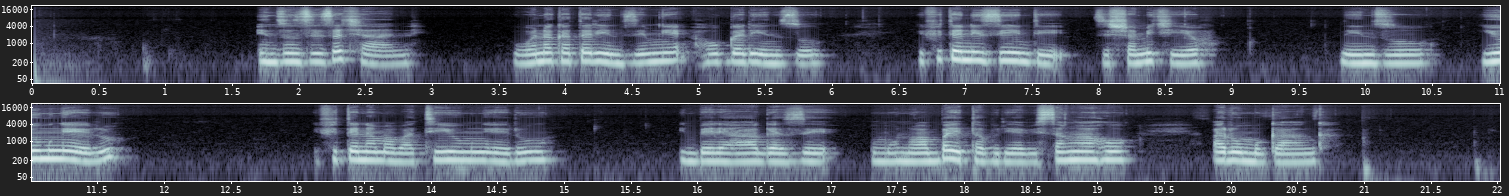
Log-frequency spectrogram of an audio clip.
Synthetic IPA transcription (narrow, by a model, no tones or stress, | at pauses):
inzunziːzacaːne̞ | uβo̞nakataɾinzimŋe̞ʔaɦuːb̚ɡaɾinzu | ifite̞niziːndi | z̥iʃamicije̞ho̥ | ninzu | juːmŋe̞ːɾu | ifite̞namaβatʰijuːmŋe̞ːɾu | imbe̞ɾe̞hahaɡaze̞ | umuːn̥huwaːmbajetaβuɾijaβisaŋ̥aːɦo̞ | aɾuːmuɡaːŋɡa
